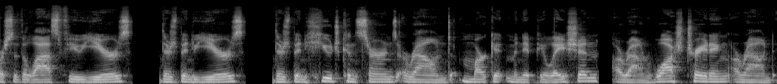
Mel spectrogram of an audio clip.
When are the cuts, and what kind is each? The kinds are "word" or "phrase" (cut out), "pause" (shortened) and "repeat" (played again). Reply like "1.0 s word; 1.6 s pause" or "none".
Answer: 1.9 s repeat; 6.0 s pause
